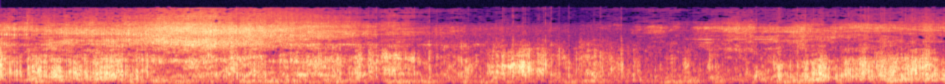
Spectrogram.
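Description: Wind rushing over the microphone, mixed with engine and road noise from riding along a street on a small motor vehicle. The noise rises and falls unevenly.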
